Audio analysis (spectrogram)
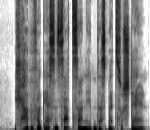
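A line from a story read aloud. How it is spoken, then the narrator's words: Whispered. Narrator (German): flüstert Freedom, die als Jüngste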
